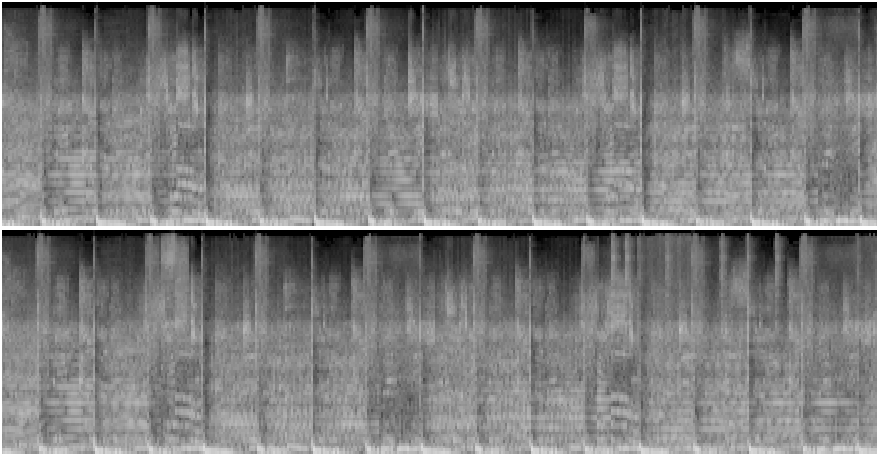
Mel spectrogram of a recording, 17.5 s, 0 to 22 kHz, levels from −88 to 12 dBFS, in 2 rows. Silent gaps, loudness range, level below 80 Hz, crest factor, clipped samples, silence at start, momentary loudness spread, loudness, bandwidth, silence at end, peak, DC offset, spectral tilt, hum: none; 1 LU; -14 dBFS; 10 dB; under 0.1%; 0 s; 3 LU; -11 LUFS; over 20 kHz; 0 s; 0 dBFS; under 0.1%; -4 dB/octave; none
